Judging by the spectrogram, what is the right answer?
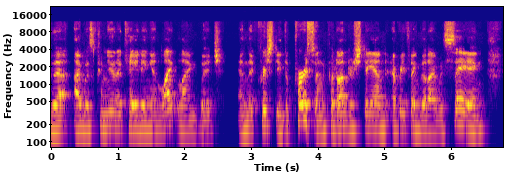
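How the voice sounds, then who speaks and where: Somewhat breathy and fairly high, a man's voice moves at a moderate pace with fairly even intonation. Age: 70s. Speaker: channel host receiving a reading. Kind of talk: casual conversation. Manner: halting, with many fillers.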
